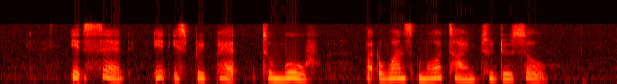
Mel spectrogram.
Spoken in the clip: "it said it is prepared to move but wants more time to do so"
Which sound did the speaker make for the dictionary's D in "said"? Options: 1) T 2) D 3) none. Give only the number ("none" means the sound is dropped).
2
